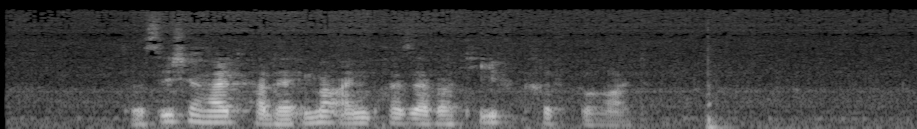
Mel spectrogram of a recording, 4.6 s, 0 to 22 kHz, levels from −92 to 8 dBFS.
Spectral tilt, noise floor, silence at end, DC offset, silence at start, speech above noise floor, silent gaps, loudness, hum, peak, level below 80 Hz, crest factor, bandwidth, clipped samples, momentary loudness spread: -6.5 dB/octave; -48 dBFS; 0.95 s; under 0.1%; 0.6 s; 26 dB; none; -23 LUFS; none; -4 dBFS; -48 dBFS; 22 dB; 17 kHz; under 0.1%; 20 LU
